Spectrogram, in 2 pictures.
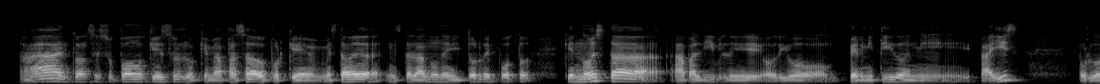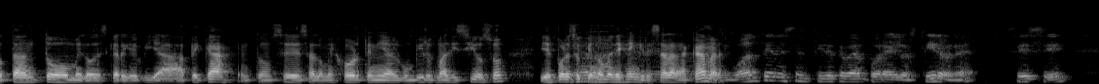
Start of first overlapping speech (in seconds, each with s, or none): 16.6 s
